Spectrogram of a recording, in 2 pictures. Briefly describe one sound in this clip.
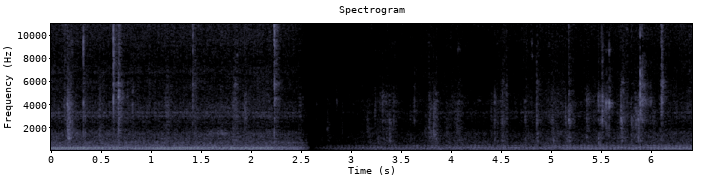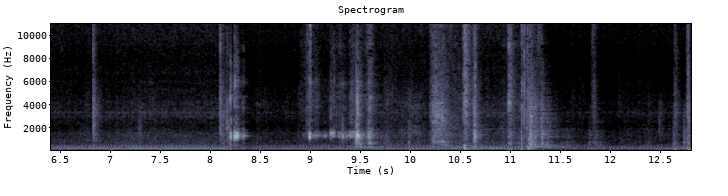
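Metal parts click and clank as they are handled.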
